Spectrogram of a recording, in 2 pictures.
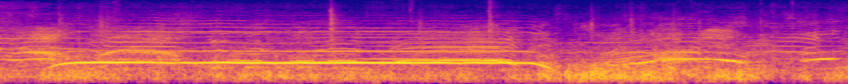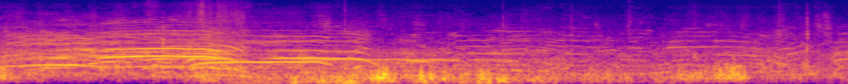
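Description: High-pitched voices shouting from the sideline: one long held yell lasting about two and a half seconds, then several voices calling out over one another.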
